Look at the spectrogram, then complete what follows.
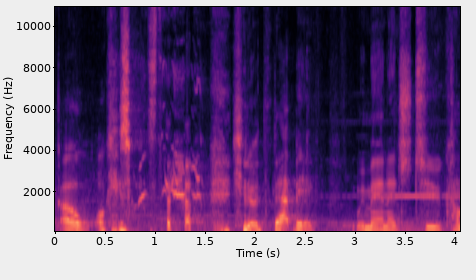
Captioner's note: laughing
